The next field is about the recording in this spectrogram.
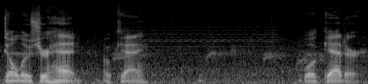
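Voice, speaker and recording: An actor playing a steady, determined police detective in an audio drama, confident and matter-of-fact. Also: male voice, low-pitched, takes it slowly, noisy background. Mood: reassuring.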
